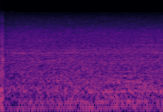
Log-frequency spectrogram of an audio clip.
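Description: Steady outdoor background noise: an even hum and hiss with no distinct events.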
